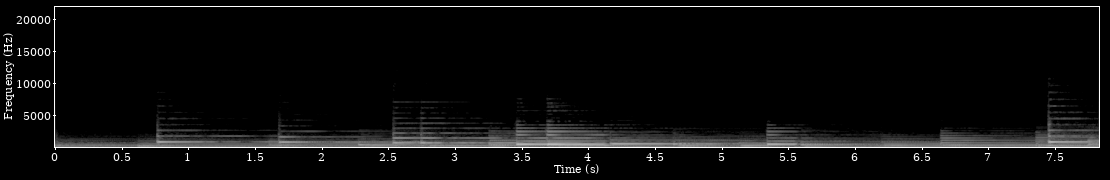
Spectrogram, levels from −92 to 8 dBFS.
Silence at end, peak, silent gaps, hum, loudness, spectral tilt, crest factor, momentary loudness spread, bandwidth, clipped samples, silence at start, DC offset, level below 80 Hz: 0 s; -18 dBFS; none; none; -36 LUFS; -9 dB/octave; 18 dB; 16 LU; 4.8 kHz; under 0.1%; 0 s; under 0.1%; -54 dBFS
